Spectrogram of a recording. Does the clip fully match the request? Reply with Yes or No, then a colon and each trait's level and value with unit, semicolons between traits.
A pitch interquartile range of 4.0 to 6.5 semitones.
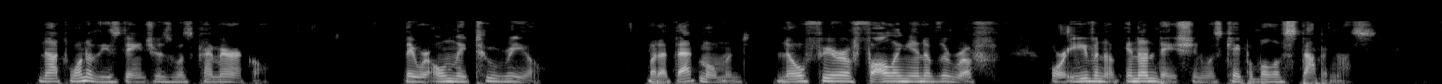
No: average, 3.1 semitones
